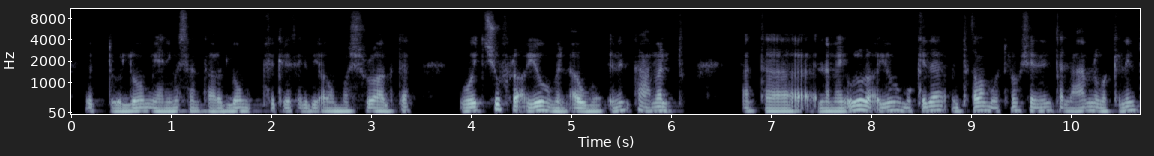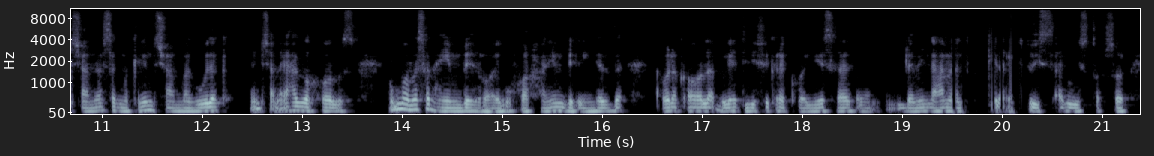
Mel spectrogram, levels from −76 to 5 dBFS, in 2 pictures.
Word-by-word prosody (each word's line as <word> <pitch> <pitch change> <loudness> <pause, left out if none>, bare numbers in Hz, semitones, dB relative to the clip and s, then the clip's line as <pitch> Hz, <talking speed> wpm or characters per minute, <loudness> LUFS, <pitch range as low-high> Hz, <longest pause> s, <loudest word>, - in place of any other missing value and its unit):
وتقول 105 -2 -1
لهم 110 +1 +3
يعني 95 0 +2
مثلًا 105 0 -2
تعرِض 95 -1 -1
لهم 105 0 +2 0.2
فكرتك 105 0 -4
دي 100 0 -2
أو 100 -1 0
مشروعك 100 +1 0
ده، 115 0 -3 0.5
وتشوف 120 +8 +3
رأيهم 120 -2 +5
الأول 95 0 +2
اللي 110 +4 -1
أنت 130 - -7
عملته، 115 0 -1 0.6
فأنت 105 -1 +1 0.3
لمّا 100 0 +2
يقولوا 135 +8 +5
رأيهم 120 0 0
وكده، 130 +6 +1
أنت 105 0 -4
طبعًا 125 +2 +3
ما 125 - -2
قولتلهمش 120 +4 -4
إن 110 - +1
أنت 115 0 -3
اللي 105 -2 -2
عامله، 115 +2 0
ما 105 - +2
اتكلّمتش 115 +5 -3
عن 100 0 -1
نَفْسك، 120 +1 -3
ما 110 - -1
اتكلّمتش 125 +3 -2
عن 105 0 -3
مجهودك، 110 +4 +3
ما - - -16 0.2
اتكلّمتش - - -3
عن - - -1
أي - - +1
حاجة 125 -1 +3
خالص، 110 -1 -1 0.3
هُم - - +4
مثلًا 150 -3 +2
هينبهروا، 105 -3 +2
هيبقوا 95 +1 -1
فرحانين 105 +3 -2
بالإنجاز 100 0 +1
ده، 110 +1 -2 0.3
هيقولوا 110 +1 +2
لك: 115 - -8
"آه، 115 0 +3
لأ 115 0 +4
بجد 110 +1 0
دي 105 -1 -1
فكرة 115 0 -3
كويسة، 105 +1 -2
ده 100 -2 -7
ده 100 -1 -4
مين 105 +2 0
اللي 110 -2 -1
عمل 110 +1 0 0.3
كده؟" - - -2
ويبتدوا - - -2
يسألوا 110 0 -3
ويستفسروا، 105 0 -3
105 Hz, 190 wpm, -25 LUFS, 100-115 Hz, 0.6 s, رأيهم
